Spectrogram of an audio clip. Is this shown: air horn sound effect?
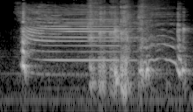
yes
